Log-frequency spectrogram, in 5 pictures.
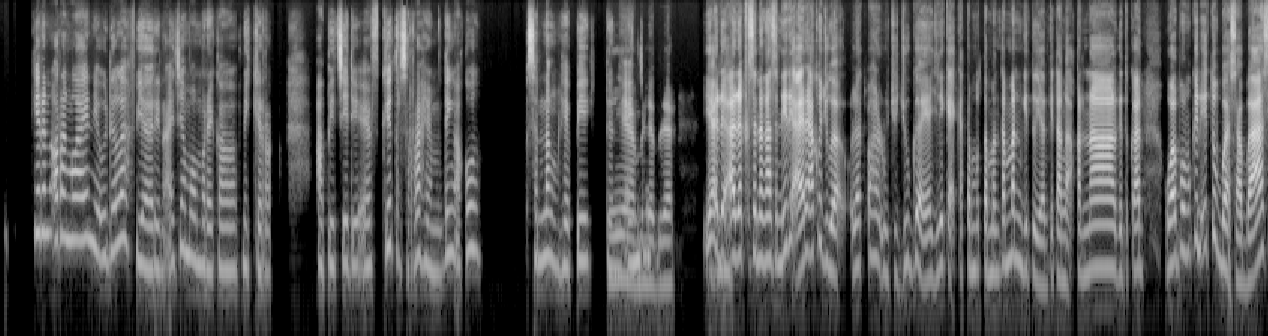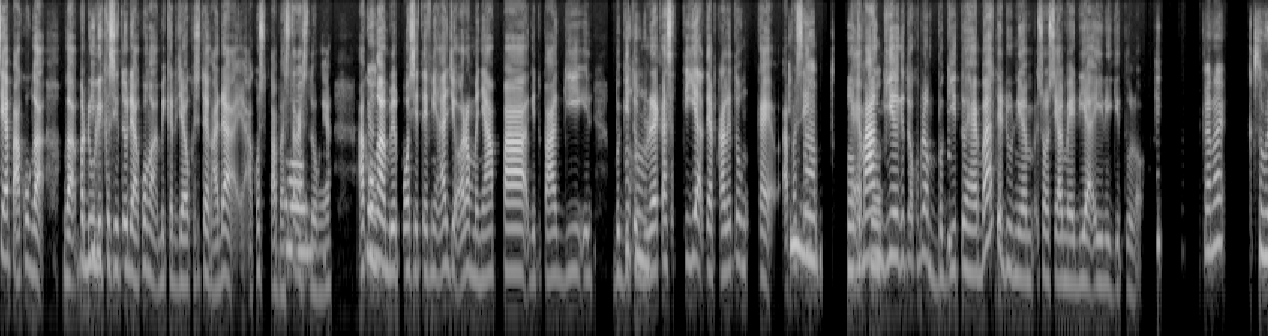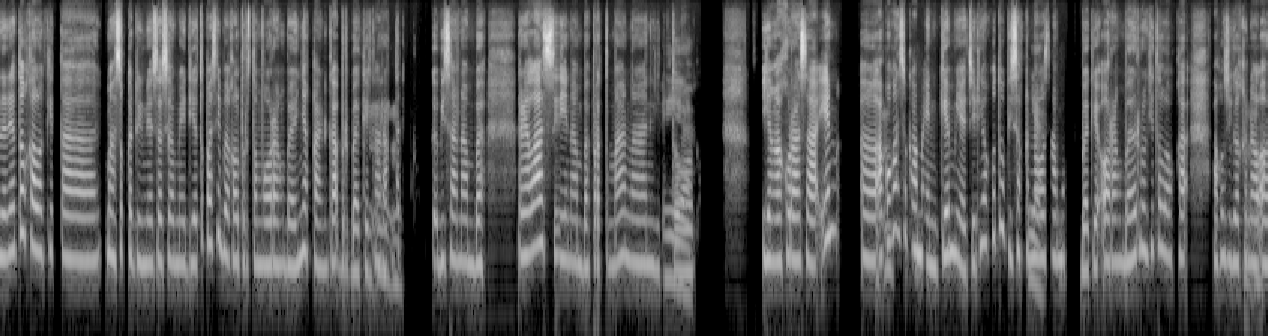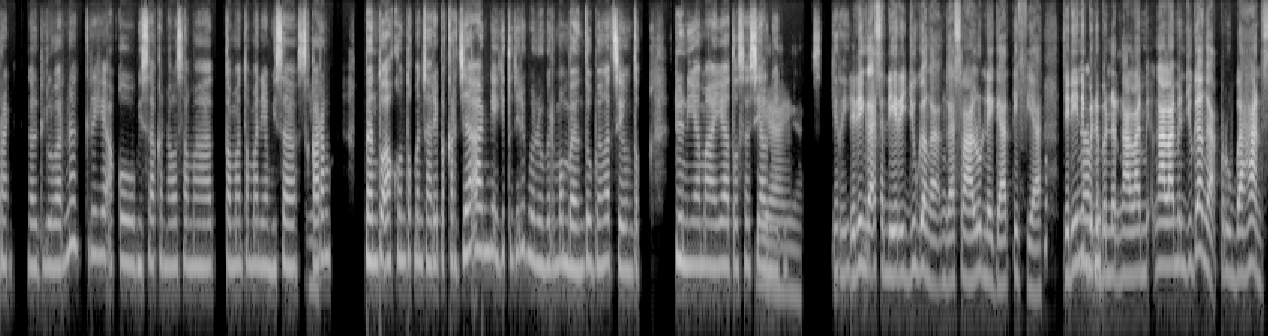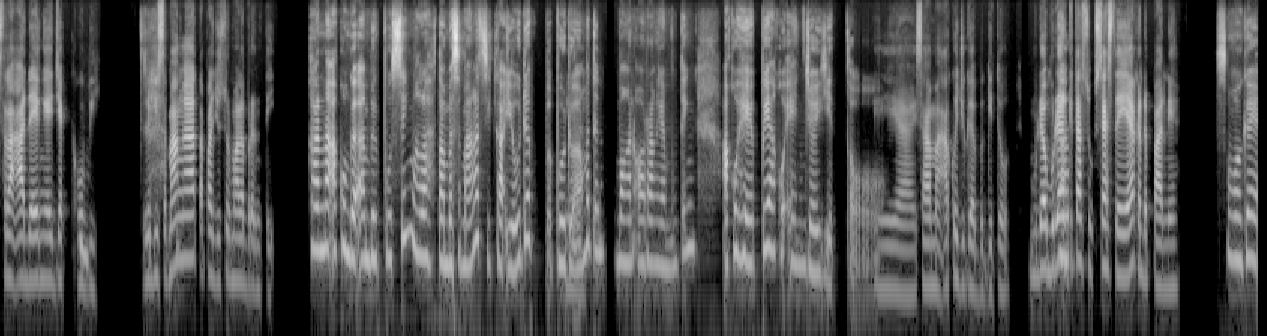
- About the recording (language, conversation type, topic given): Indonesian, unstructured, Bagaimana perasaanmu kalau ada yang mengejek hobimu?
- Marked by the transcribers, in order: other background noise; "pikirin" said as "kirin"; in English: "happy"; in English: "enjoy"; tapping; in English: "happy"; in English: "enjoy"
